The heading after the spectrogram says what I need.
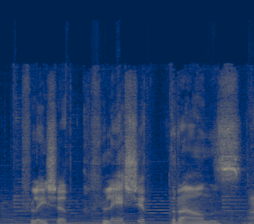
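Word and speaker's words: flechette: That's probably why I pronounced it like fletchetti when it's I guess fchet or fchet. Okay. So, I'm not crazy. It's just more I didn't know how to pronounce it correctly. Fletchet. Fleshet rounds.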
